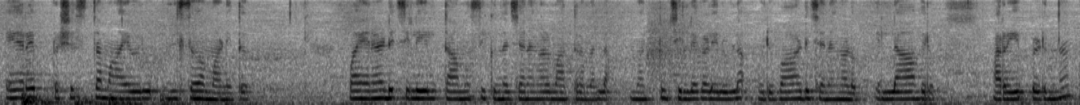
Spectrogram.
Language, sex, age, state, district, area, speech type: Malayalam, female, 18-30, Kerala, Wayanad, rural, spontaneous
